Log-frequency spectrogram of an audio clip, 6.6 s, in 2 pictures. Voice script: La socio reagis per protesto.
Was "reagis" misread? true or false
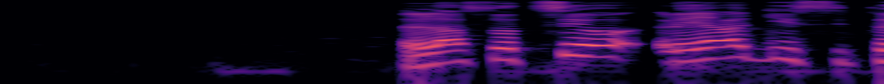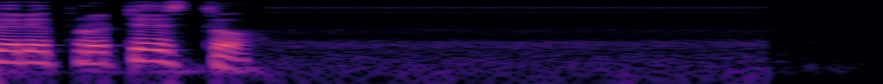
false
